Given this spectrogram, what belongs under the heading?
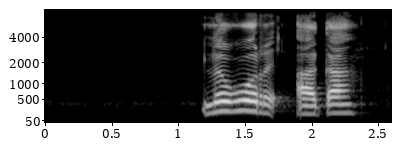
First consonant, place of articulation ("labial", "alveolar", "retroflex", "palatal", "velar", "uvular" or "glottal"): alveolar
